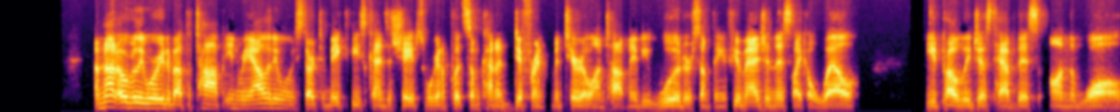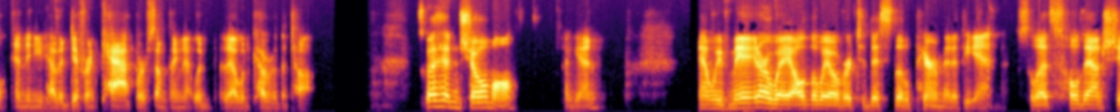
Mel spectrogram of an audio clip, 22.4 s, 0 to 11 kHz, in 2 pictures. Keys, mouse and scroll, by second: 1.5-6.5 right drag, 9.6 right click, 12.3 right click, 16.3-17.3 typing, 18.1-18.8 scroll, 19.6 right click, 20.4 click, 21.8 click.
